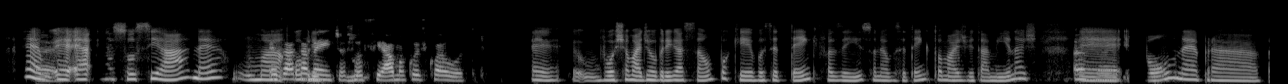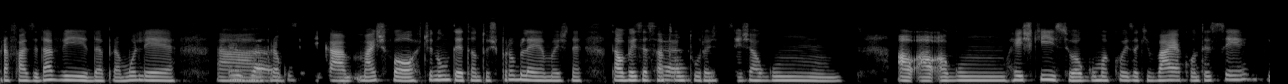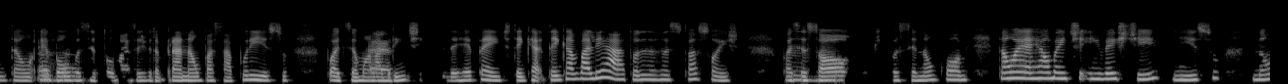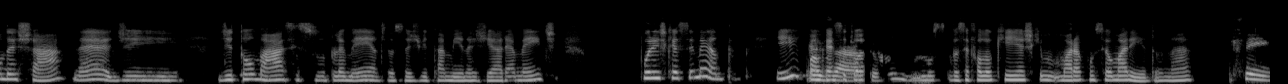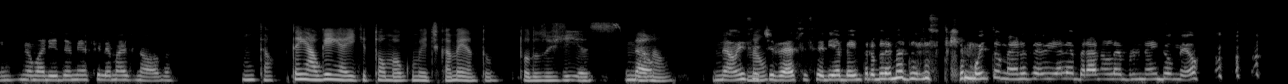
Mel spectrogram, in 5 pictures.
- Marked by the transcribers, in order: tapping; other background noise; laugh
- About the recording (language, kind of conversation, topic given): Portuguese, advice, Como é que você costuma esquecer de tomar seus remédios ou vitaminas no dia a dia?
